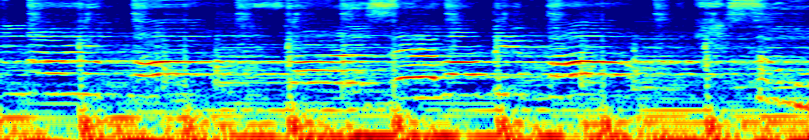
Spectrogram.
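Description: A young girl singing live into a microphone over a pop backing track with a steady beat. She holds long notes that slide and bend between pitches.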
